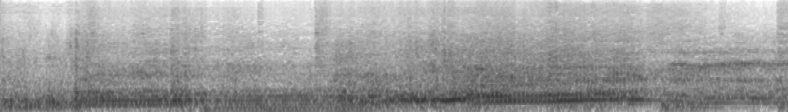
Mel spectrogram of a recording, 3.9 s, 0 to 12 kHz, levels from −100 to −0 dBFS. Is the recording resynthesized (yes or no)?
yes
